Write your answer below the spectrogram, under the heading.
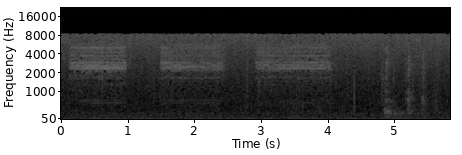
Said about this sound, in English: I didn't hear the buzzer at first. Yes, I noticed that, Mr. Truex. My finger almost went to sleep on the buzzer.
